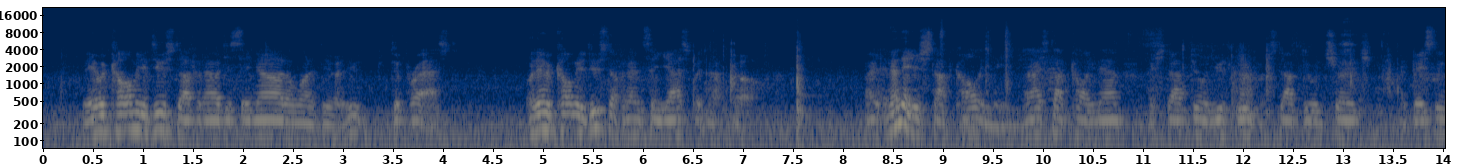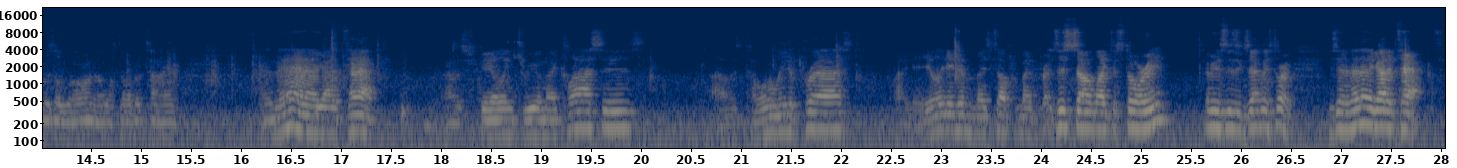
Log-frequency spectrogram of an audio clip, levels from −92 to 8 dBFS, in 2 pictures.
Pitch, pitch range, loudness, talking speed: 125 Hz, 115-150 Hz, -45 LUFS, 230 wpm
